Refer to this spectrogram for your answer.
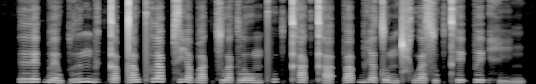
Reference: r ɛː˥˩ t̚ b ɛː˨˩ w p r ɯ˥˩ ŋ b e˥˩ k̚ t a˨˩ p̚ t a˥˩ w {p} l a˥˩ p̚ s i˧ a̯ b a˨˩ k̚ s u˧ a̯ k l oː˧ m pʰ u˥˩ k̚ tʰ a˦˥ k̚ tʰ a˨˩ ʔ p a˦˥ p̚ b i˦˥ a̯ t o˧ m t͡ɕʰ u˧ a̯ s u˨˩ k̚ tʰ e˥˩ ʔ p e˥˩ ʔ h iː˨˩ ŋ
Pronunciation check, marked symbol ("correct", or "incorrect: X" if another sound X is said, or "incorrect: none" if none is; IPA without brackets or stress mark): incorrect: pʰ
